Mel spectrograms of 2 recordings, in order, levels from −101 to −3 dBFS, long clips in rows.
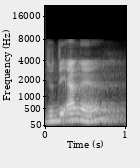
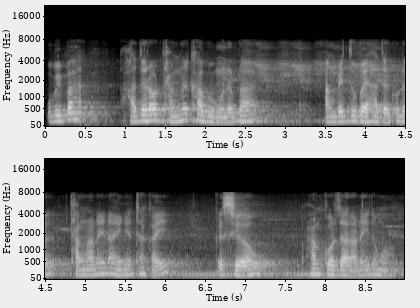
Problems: none marked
